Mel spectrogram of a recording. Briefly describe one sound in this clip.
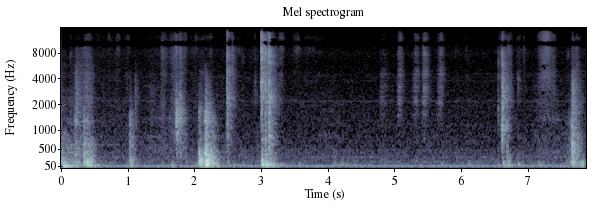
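A metal rod taps and scrapes against a wooden wall.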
